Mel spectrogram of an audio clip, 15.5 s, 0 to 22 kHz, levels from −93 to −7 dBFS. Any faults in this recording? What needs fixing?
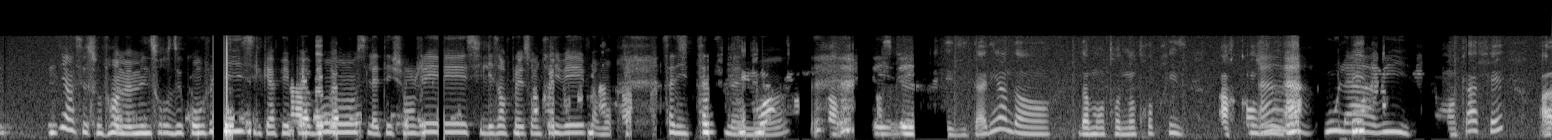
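A delayed second copy of the speech runs under the main signal from the start to 9.16 s, trailing it by 327 ms and roughly as loud as the original. It returns from 12.83 to 13.89 s with a 253 ms delay and somewhat louder than the speech itself. This is an echo leak. The far end is most likely on a loudspeaker, and its echo canceller let the microphone's pickup of that loudspeaker travel back down the line. Prevention: retune or replace the far-end echo canceller, or have that side use a headset.

The room background drops out abruptly by about 40 dB from 0.93 to 0.97 s, from 3.73 to 5.07 s and from 6.78 to 7.15 s, then comes back. This is background gated by the echo canceller. While its loudspeaker played, the canceller pulled the microphone down hard, and it restored the level only when it judged the loudspeaker quiet. 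Prevention: use gentler suppression, or add comfort noise so the background stays steady.

The talker's level sinks, by up to about 40 dB at worst, during 1.25 to 3.45 s, 5.35 to 9.48 s and 13.17 to 14.68 s. It dips in pieces totalling under a second, about two seconds and about a second respectively. This is speech suppressed in double talk. The likely cause is both sides speaking at once, so the canceller could not tell its own talker from the echo and attenuated both. Prevention: improve the canceller's double-talk detection.

Hard-edged silences cut through the speech at 2.14 to 2.29 s, a 110 ms hole, and at 4.39 to 4.46 s, a 60 ms hole. In each case the sound resumes slightly distorted before settling. This is packet loss on an ADPCM call, the G.722 link that is otherwise clean at 64 kbit/s. The lost audio was replaced by silence, and the decoder's predictor and step size drifted from the sender's until they resynchronised. 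Prevention: add packet-loss concealment with decoder state recovery, or improve network reliability.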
